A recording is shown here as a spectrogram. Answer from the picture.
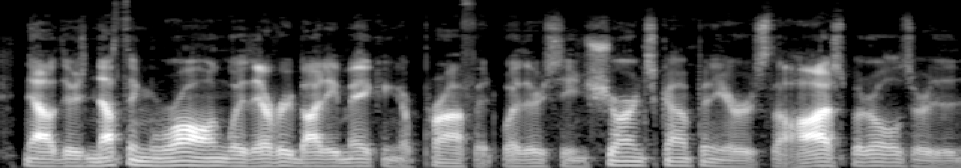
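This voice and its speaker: A man with an American accent speaks at a fairly quick pace in a very deep, low pitch. His tone is bright and sharp, with vocal fry. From Pittsburgh, Pennsylvania (US). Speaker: elder law attorney and radio host. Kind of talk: sponsored radio talk show. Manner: animated, emphatic.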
